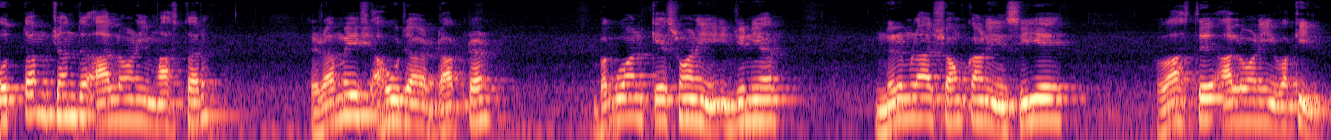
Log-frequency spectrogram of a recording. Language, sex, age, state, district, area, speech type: Sindhi, male, 60+, Gujarat, Kutch, rural, spontaneous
